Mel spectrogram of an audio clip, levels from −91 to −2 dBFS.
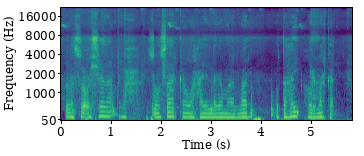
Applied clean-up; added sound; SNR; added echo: neural mask model Resemble Enhance denoiser.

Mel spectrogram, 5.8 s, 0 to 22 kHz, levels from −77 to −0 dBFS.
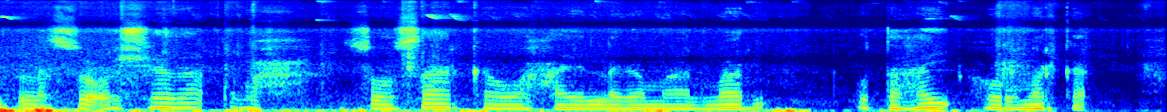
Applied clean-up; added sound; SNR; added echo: none; none; none; none.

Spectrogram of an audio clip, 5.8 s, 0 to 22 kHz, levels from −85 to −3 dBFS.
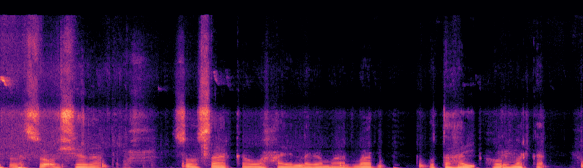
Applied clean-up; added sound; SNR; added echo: neural mask model RNNoise.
